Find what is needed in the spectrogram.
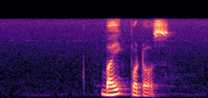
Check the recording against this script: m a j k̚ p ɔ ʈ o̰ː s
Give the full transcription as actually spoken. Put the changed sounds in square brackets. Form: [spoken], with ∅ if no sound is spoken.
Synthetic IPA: [b] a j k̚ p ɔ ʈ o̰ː s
